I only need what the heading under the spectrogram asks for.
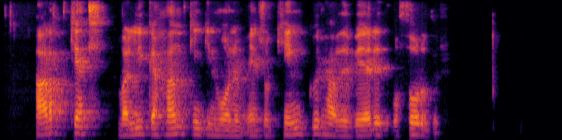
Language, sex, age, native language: Icelandic, male, 30-39, Icelandic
